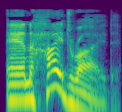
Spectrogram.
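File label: "anhydride", British English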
